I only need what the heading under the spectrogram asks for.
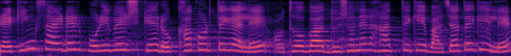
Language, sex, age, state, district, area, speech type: Bengali, female, 30-45, West Bengal, Paschim Bardhaman, urban, spontaneous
